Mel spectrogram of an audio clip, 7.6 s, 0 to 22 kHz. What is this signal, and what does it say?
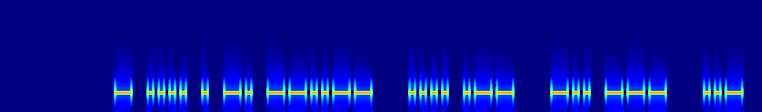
Morse code, heard as a keyed tone, about 22 wpm, 700 Hz. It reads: THEN, HW DO U
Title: Sentences from Top 100 Words and Abbreviations 22wpm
